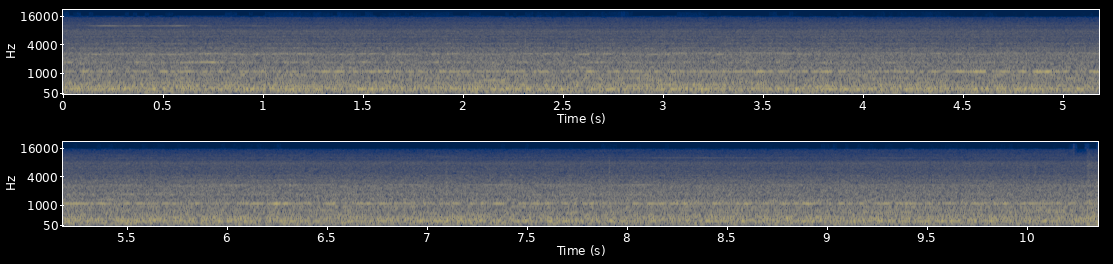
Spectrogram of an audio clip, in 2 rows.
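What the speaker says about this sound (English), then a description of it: "Now it's printing in duplex mode." A Heidelberg Jetfire 50 inkjet printer runs in duplex mode, a steady dense mechanical rumble and whir with constant hiss and faint high tones, close and unbroken, with no talking.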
